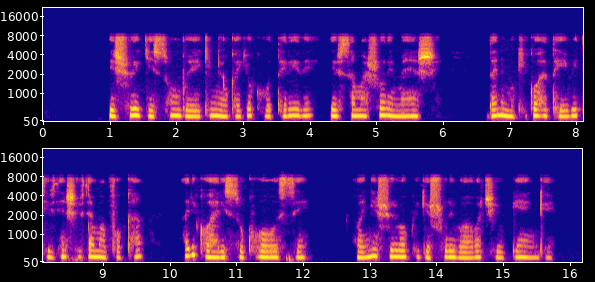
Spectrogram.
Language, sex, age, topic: Rundi, female, 25-35, education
